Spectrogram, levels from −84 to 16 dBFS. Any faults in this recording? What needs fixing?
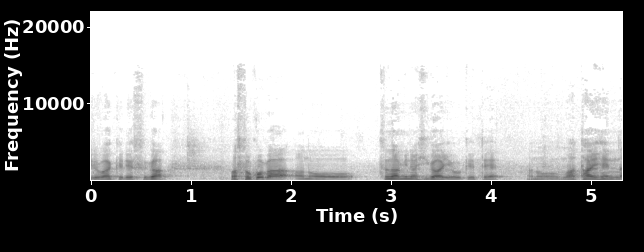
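No faults turn up anywhere in this audio, so nothing needs fixing. There are no dropouts, clicks, distortion or timing problems to address.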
